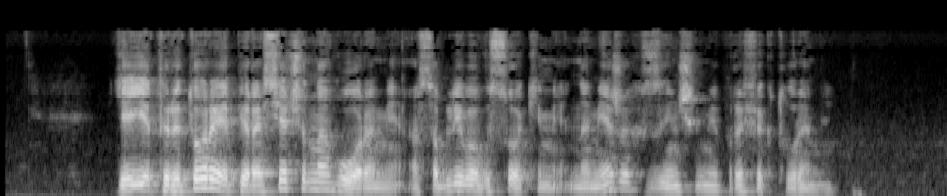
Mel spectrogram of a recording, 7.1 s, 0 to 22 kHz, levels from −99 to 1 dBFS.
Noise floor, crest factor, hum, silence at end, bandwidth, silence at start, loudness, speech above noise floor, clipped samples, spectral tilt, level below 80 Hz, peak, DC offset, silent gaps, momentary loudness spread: -66 dBFS; 20 dB; none; 0.9 s; 11.5 kHz; 0.9 s; -19 LUFS; 48 dB; under 0.1%; -4 dB/octave; -52 dBFS; 0 dBFS; under 0.1%; none; 14 LU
